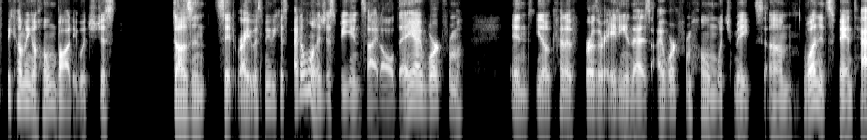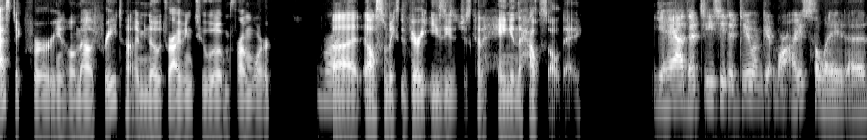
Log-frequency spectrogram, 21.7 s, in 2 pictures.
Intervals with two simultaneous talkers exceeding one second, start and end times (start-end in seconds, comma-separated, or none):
none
